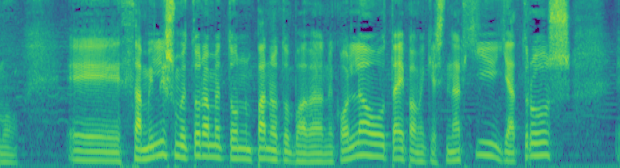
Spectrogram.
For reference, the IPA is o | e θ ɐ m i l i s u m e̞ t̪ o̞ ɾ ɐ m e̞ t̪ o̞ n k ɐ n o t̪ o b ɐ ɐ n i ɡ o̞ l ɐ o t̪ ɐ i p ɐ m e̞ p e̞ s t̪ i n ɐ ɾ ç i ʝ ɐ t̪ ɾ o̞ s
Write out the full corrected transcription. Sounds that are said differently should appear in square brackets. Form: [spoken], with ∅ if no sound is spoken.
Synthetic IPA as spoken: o | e θ ɐ m i l i s u m e̞ t̪ o̞ ɾ ɐ m e̞ t̪ o̞ n [p] ɐ n o t̪ o b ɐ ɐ n i [k] o̞ l ɐ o t̪ ɐ i p ɐ m e̞ [c] e̞ s t̪ i n ɐ ɾ ç i ʝ ɐ t̪ ɾ o̞ s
